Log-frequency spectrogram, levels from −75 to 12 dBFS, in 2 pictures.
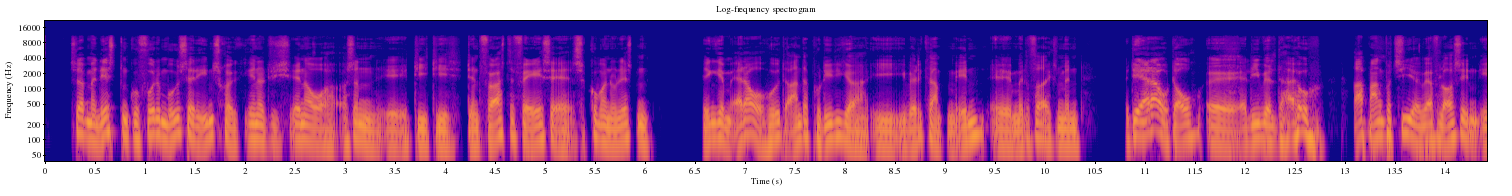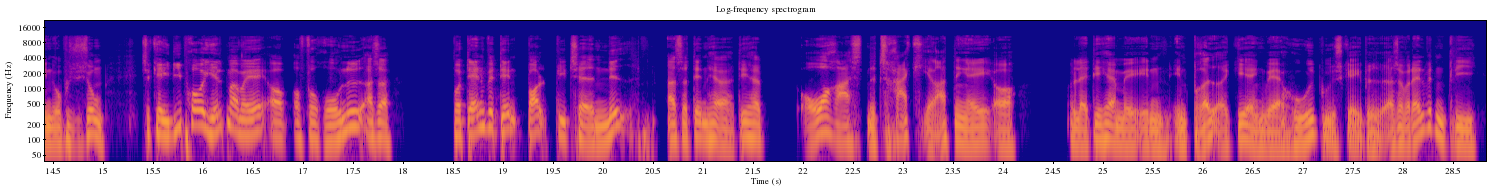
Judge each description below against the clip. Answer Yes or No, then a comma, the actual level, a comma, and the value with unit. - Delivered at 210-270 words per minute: Yes, average, 220 wpm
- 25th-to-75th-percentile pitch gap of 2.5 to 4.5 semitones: No, average, 4.9 semitones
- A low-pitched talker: Yes, low, 100 Hz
